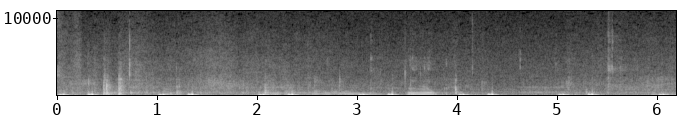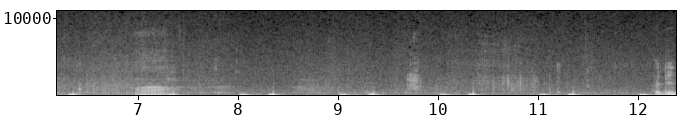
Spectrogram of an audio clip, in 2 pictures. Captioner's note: wind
